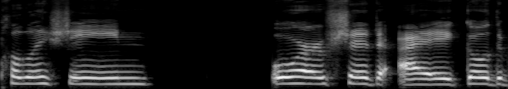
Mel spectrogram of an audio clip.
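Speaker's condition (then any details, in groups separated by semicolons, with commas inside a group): Friedreich's ataxia; then wheeled mobility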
